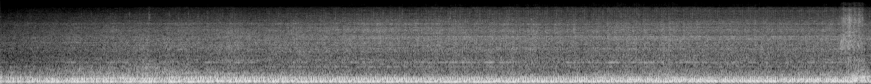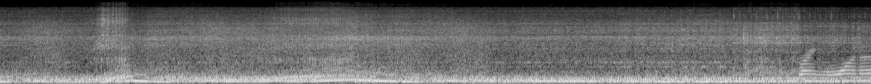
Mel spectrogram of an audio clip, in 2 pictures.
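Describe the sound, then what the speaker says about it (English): Idling 1972 Honda CB750 Four engine, freshly fitted with a new head, gets a few short blips of throttle that rise and fall in pitch before settling back to a steady close rumble, with a voice briefly heard over it. "Let me give it a little throttle."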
